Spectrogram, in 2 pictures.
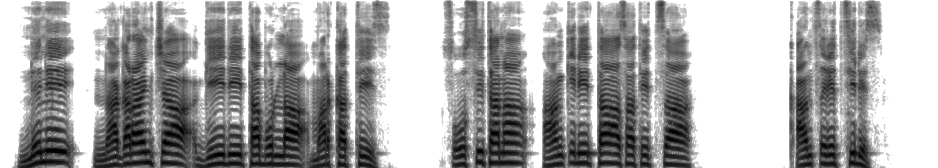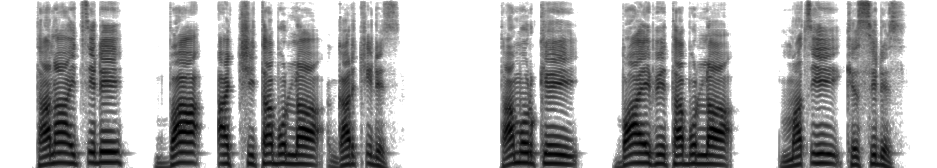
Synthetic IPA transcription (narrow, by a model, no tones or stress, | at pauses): nɛnɪ | nɐɡɐɾɐnt͡ʃːɐɡiːd̪ɪt̪ɐbɔlːɐmɐɾkːɐt̪ːeːs | t͡sʼo̞ːsːɪt̪ɐnɐhɐŋkʼːɪd̪ɪt̪ɐːsɐt̪ɛt͡sːaː | kʼɐnt͡sʼɛɾɛt͡sːɪd̪ɛs | t̪ɐnɐɪt͡sʼːɪd̪ɪ | bɐː | t͡ʃːɪt̪ɐbɔlːɐɡɐɾt͡ʃʼːɪd̪ɛs | t̪ɐmɔɾkːɛj | bɐːjfɛt̪ɐbɔlːɐ | mɐt͡sʼikɛsːɪd̪ɛs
